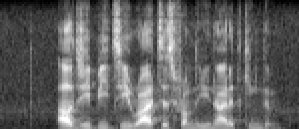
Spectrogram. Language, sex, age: English, male, 24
